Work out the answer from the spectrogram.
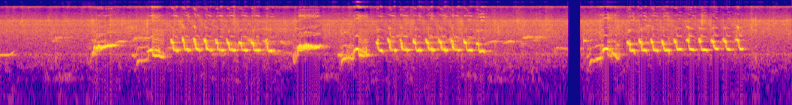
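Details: White-rumped shama singing in the afternoon, other birds answering: three bursts of fast, evenly repeated sharp notes, each opened by rising whistled slurs, with a brief break near the end.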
